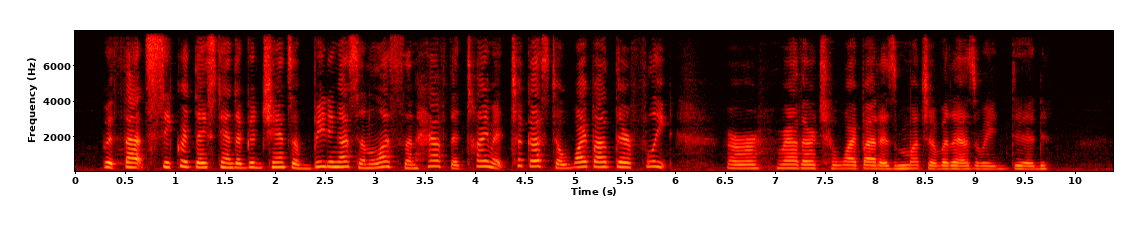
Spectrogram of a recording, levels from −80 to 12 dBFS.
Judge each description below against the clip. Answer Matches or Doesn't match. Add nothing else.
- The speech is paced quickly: Matches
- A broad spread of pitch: Matches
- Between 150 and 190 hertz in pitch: Doesn't match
